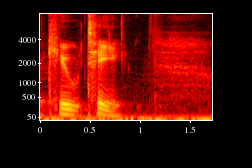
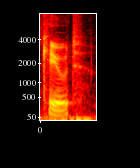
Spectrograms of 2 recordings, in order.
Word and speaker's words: Qt: said actually I'm pronouncing cute wrong it's actually QT well it's actually it's pronounced cute and let's start by looking at the Wikipedia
